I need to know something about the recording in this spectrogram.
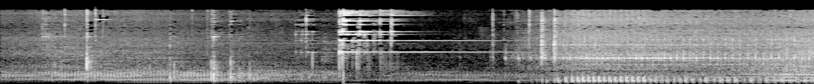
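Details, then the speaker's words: Honda Vario with oil consumption, oil leak and rough engine, run on the stand with the CVT removed: a hard rap on every firing pulse from inside the engine, a knock in the crankshaft, connecting rod and shaker area. "Oke teman-teman, ini suaranya dari dalam mesin. Saya juga tadi agak masih ragu kalau bisa jadi itu suara CVT, rumah roller atau apa di sana."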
